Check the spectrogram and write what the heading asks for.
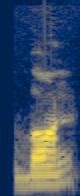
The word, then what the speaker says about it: বন: তাহলে এখানে ও হয়, তাহলে বন যখন আমরা লিখছি তখন এটির উচ্চারণ কি হচ্ছে বোন, তাই না, কারণ একটি মাত্র অক্ষর, এরপরে কি আরো আছে, একটা সিলেবলই আছে এখানে বন।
